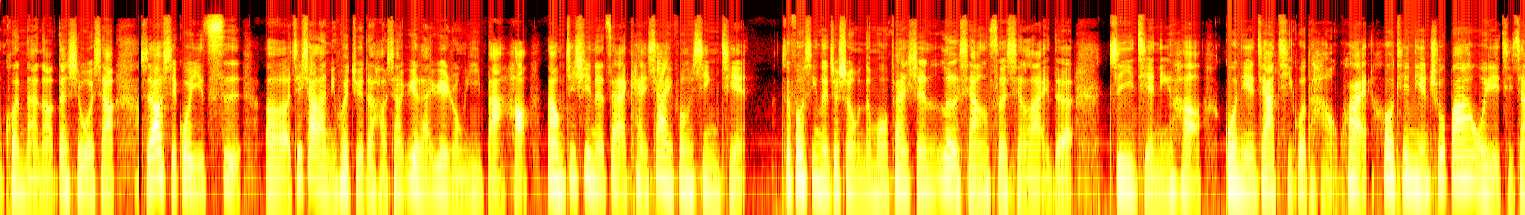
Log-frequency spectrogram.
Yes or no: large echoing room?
no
